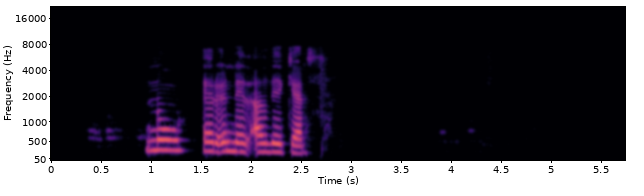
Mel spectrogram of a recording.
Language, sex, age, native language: Icelandic, female, 40-49, Icelandic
